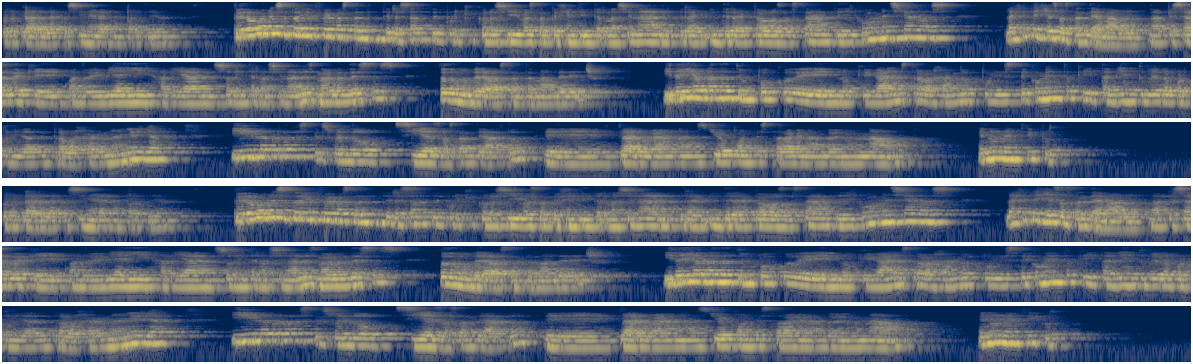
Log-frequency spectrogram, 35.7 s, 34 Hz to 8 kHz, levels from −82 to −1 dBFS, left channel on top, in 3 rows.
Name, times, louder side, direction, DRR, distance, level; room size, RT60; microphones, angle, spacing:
voice 1, 0.0-1.6 2.3-9.4 10.0-15.8 16.3-17.8 18.5-25.4 26.1-32.7 33.5-34.3, left 1 dB, 50° left, -2 dB, 1.8 m, -26 dB
7.2 x 5.0 x 5.1 m, 1.0 s
head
